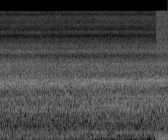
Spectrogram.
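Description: Refuse collection truck's engine running, faint and steady, as the truck drives round a corner.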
